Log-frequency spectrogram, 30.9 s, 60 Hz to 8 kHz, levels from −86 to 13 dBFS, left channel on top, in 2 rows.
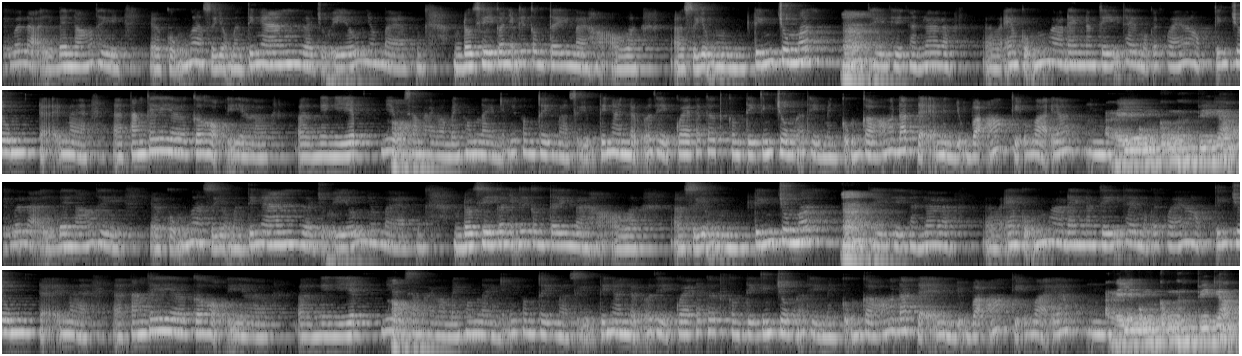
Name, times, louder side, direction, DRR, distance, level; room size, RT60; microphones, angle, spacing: voice 1, 0.0-10.1 10.5-11.8 12.3-18.8 19.2-19.9 20.2-29.3, left 1 dB, 50° left, 5 dB, 0.8 m, -21 dB
voice 2, 29.3-30.8, equal, 85° right, 1 dB, 2.1 m, -18 dB
12.5 x 11.5 x 4.7 m, 1.4 s
head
